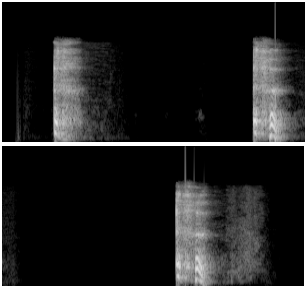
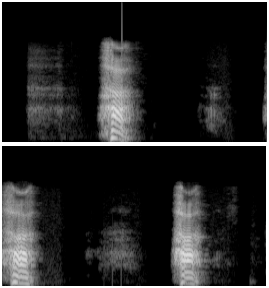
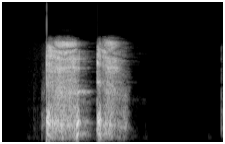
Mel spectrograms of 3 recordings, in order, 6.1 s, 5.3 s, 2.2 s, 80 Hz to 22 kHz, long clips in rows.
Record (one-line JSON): {"three_cough_length": "6.1 s", "three_cough_amplitude": 30498, "three_cough_signal_mean_std_ratio": 0.25, "exhalation_length": "5.3 s", "exhalation_amplitude": 29002, "exhalation_signal_mean_std_ratio": 0.28, "cough_length": "2.2 s", "cough_amplitude": 32768, "cough_signal_mean_std_ratio": 0.43, "survey_phase": "beta (2021-08-13 to 2022-03-07)", "age": "45-64", "gender": "Female", "wearing_mask": "No", "symptom_none": true, "smoker_status": "Never smoked", "respiratory_condition_asthma": false, "respiratory_condition_other": false, "recruitment_source": "REACT", "submission_delay": "2 days", "covid_test_result": "Negative", "covid_test_method": "RT-qPCR", "influenza_a_test_result": "Negative", "influenza_b_test_result": "Negative"}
